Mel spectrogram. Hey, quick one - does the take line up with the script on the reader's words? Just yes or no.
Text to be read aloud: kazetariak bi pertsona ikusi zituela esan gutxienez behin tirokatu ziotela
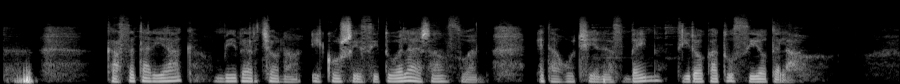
no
